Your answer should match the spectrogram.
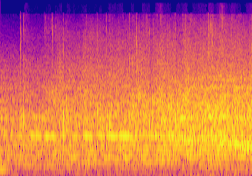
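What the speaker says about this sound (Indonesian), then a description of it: "sebuah tepuk tangan tanda pertandingan dimulai" Applause from spectators marking the kickoff of a futsal league match, Tamar Futsal versus EKS Futsal, a steady wash of clapping with faint voices mixed in.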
